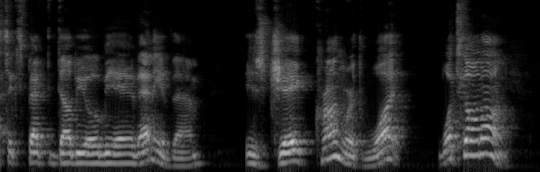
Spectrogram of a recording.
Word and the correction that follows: Cronenworth: Jake Cronenworth is...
